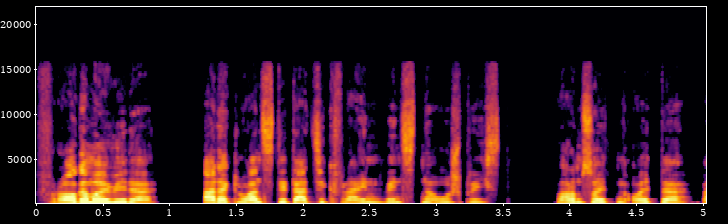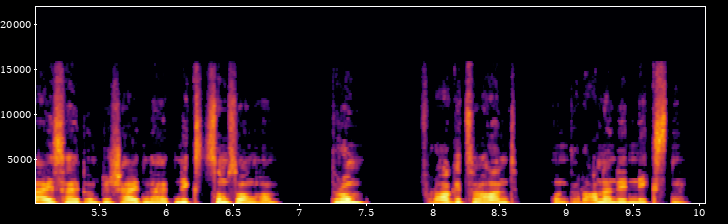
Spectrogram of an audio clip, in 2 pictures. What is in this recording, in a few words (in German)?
Dialekt, Bayerisch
